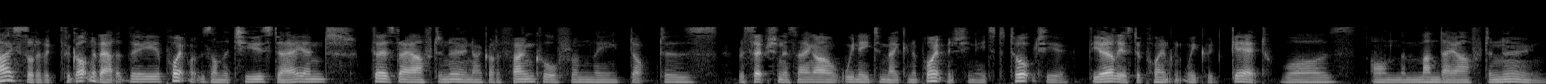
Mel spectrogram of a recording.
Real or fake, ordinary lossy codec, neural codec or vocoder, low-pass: real; MP3, 24 kbps; none; 7.2 kHz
